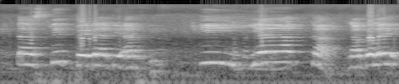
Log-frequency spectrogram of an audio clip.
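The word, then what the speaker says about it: إِيَّاكَ: Iyyaka ada tasdidnya. Apa artinya? Iyyaka hanya kepadamu. Ya Allah, kami menyembah hanya kepadamu ya Allah, kami mohon pertolongan. Tapi kalau kamu bacanya iyyaka na'budu wa iyyaka nasta'in, kepada bayangan aku menyembah dan kepada bayangan aku mohon pertolongan. Bahaya banget ini. Beda di tasdid doang bisa merubah arti segitunya.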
